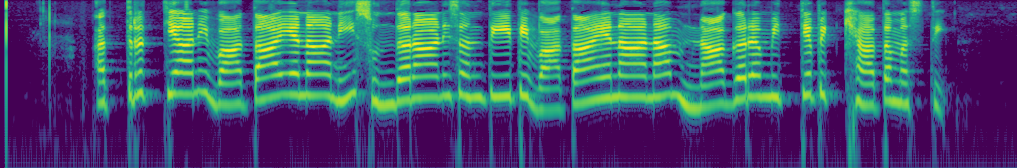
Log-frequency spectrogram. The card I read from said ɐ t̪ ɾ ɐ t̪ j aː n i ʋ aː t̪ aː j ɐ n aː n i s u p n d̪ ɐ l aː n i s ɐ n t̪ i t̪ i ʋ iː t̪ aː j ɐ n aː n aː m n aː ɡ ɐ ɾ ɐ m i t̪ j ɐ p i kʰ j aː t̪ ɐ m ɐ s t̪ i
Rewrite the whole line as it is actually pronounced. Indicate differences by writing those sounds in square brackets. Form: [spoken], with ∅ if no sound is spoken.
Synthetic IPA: ɐ t̪ ɾ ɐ t̪ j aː n i ʋ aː t̪ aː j ɐ n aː n i s u [∅] n d̪ ɐ [ɾ] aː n i s ɐ n t̪ [iː] t̪ i ʋ [aː] t̪ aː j ɐ n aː n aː m n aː ɡ ɐ ɾ ɐ m i t̪ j ɐ p i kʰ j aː t̪ ɐ m ɐ s t̪ i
